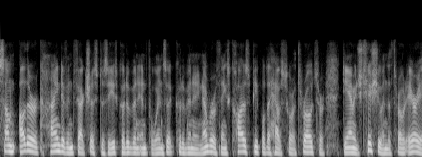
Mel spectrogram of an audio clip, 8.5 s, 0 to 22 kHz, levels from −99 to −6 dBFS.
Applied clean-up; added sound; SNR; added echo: none; none; none; none.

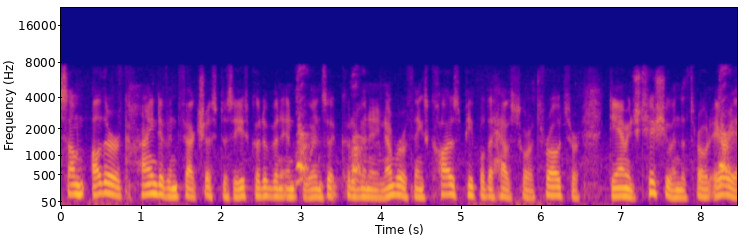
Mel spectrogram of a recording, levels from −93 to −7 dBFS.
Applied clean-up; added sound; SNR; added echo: none; Dog; 13 dB; none.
